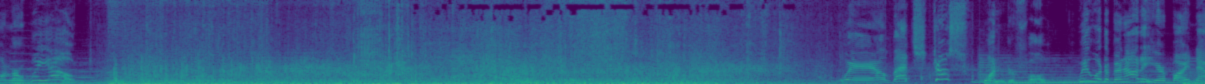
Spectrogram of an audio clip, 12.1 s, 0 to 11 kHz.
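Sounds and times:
cartoon cave-in rumbling: 0.9s - 9.1s.

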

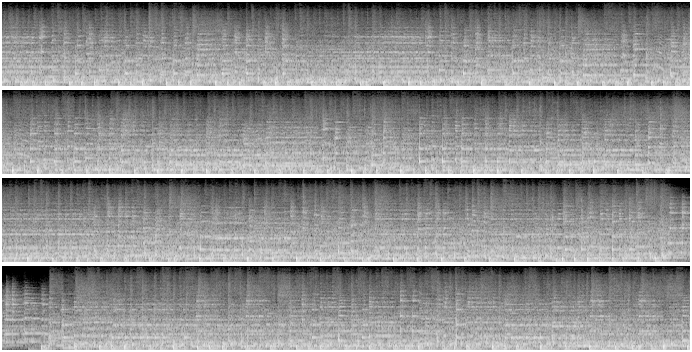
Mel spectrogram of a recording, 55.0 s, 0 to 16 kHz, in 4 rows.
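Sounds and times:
percussion beat: 0.0s - 55.0s
steel pans playing: 0.0s - 55.0s.

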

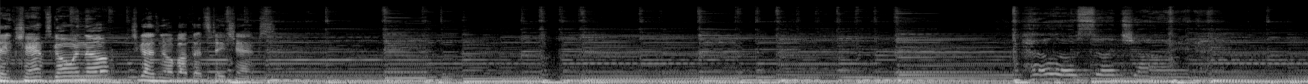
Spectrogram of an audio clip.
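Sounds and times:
strummed acoustic guitar: 0.0s - 13.0s.

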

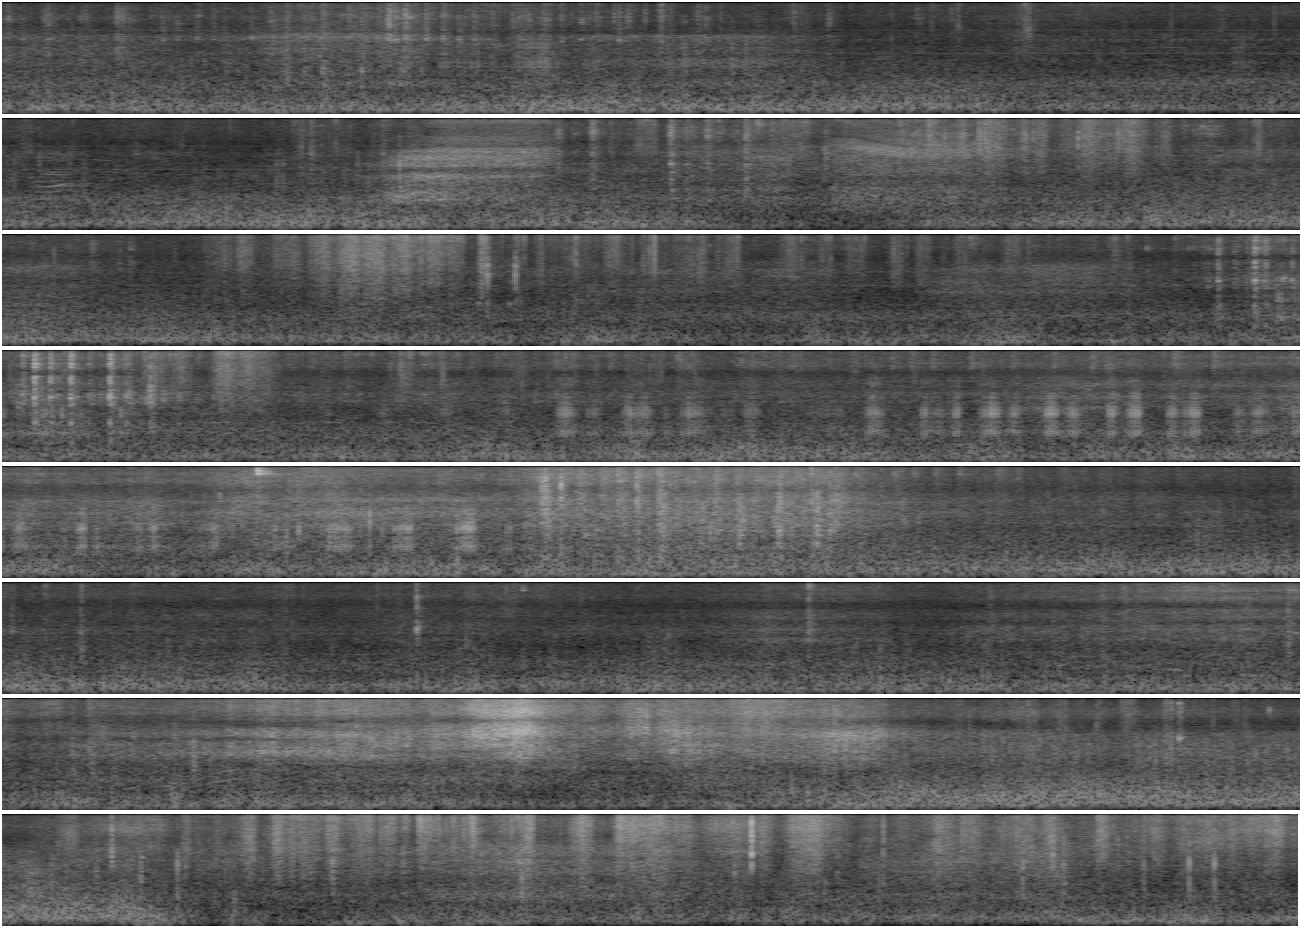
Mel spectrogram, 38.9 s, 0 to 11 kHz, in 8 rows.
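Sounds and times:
rapid clicks of chairlift: 0.0s - 4.5s, 5.9s - 23.6s, 27.3s - 38.9s
steady low rumble: 0.0s - 38.9s
wind buffeting microphone: 0.0s - 38.9s.

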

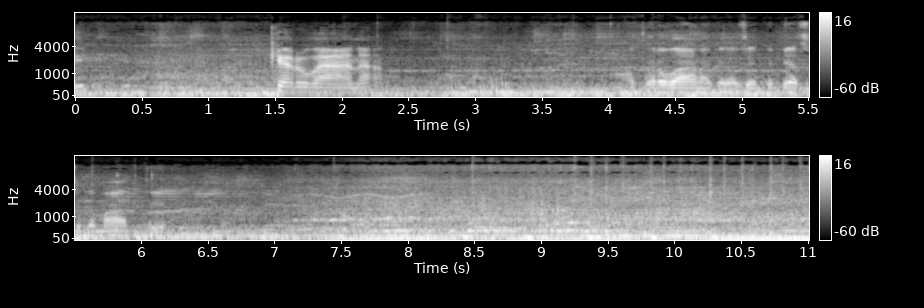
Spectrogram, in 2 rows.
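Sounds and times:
music over loudspeakers: 0.0s - 11.0s
vehicle engines passing: 0.0s - 11.0s.

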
